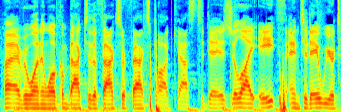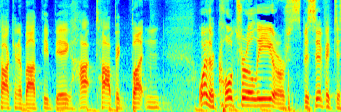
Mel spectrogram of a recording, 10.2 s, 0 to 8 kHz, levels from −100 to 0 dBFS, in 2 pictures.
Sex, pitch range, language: male, 115-150 Hz, English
